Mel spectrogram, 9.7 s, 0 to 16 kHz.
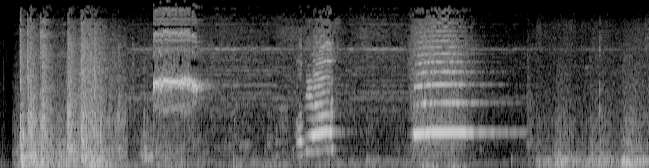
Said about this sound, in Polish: Po małopolskich torach kursuje pociąg retro. Zabytkowy skład to lokomotywa parowa i wagony z lat 20. i 60. XX wieku.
